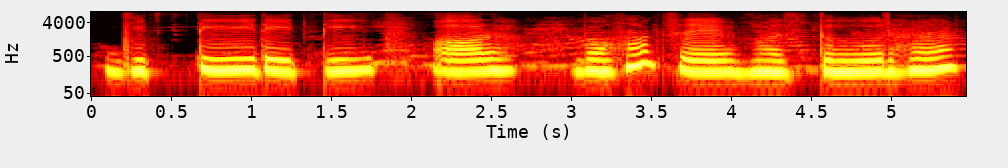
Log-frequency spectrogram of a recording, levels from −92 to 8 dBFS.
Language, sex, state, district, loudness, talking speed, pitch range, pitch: Hindi, female, Chhattisgarh, Raipur, -14 LUFS, 75 wpm, 190-220 Hz, 205 Hz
